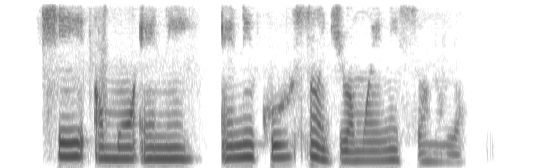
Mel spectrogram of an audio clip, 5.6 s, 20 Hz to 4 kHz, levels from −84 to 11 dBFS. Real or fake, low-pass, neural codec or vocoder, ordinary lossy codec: real; 3.6 kHz; none; none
